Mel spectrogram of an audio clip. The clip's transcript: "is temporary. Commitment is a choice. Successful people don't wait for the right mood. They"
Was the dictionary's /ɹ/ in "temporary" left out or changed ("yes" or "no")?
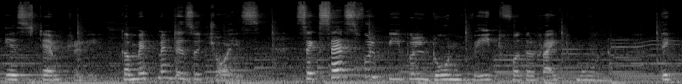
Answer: yes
